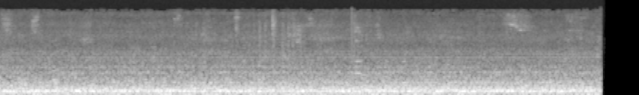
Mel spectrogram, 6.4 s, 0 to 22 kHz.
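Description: Steady low rumble inside an Airbus A320 cabin on the ground: the jet engines idling and the cabin air running. The sound cuts off abruptly about six seconds in.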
